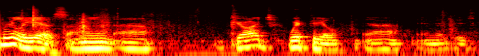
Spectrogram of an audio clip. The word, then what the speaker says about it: Whitefield: I mean, George Whitfield, and it is, if you look at it in writing, it looks like Whitefield because the E is silent. It's actually an English name, so.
